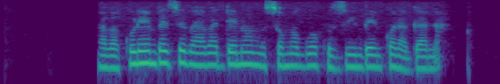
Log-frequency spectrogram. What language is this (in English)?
Ganda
